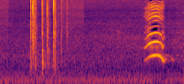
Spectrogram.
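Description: A quick run of about four sharp hand claps and body slaps from a row of seated dancers, about half a second in. At the very end comes a short, high-pitched cry that rises and falls.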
